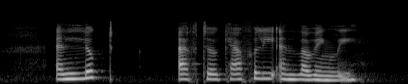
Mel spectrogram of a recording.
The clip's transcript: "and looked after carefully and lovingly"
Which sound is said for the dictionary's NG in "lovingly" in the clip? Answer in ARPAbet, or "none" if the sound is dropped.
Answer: NG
